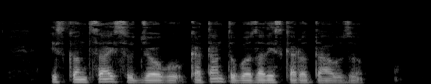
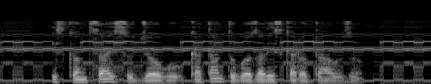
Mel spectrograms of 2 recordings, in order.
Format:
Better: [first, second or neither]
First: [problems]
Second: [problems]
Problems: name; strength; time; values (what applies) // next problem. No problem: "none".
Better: first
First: none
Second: background sound (Alarm); 10 dB below the speech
